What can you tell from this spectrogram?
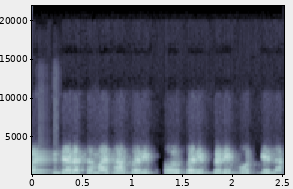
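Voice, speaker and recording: The voice is a plain, everyday voice, belonging to a woman. It sits fairly high, and its pitch variation is ordinary. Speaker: lecturer. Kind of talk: lecture.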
